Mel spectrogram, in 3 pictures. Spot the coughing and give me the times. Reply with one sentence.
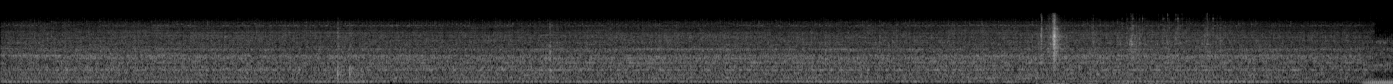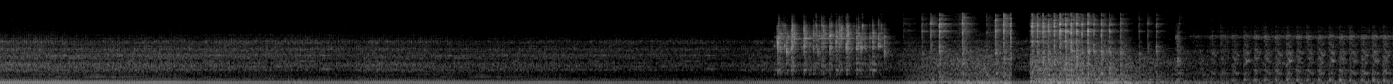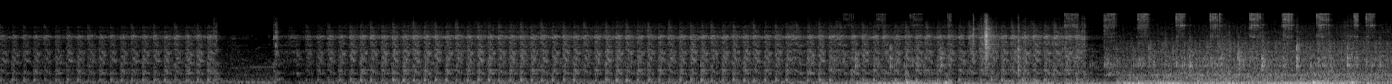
You can't hear the coughing here.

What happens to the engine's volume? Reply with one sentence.
The loudness of the engine goes down, then up.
